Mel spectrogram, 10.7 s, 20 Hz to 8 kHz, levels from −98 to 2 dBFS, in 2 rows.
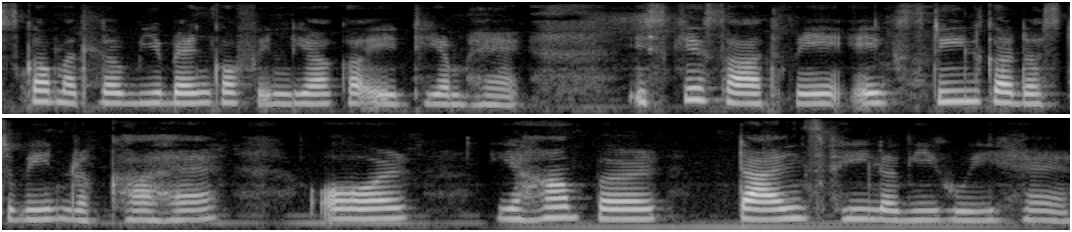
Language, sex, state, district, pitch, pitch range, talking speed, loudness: Hindi, female, Uttar Pradesh, Jalaun, 220 Hz, 205-230 Hz, 155 wpm, -29 LUFS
